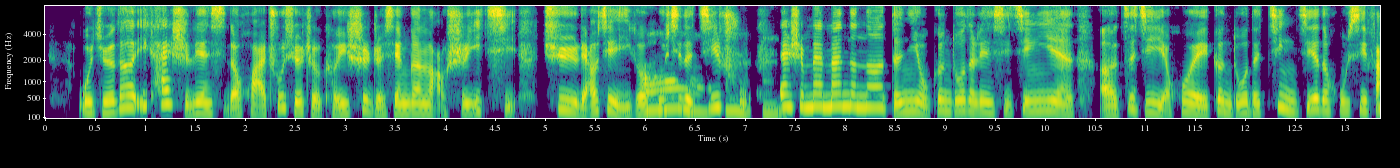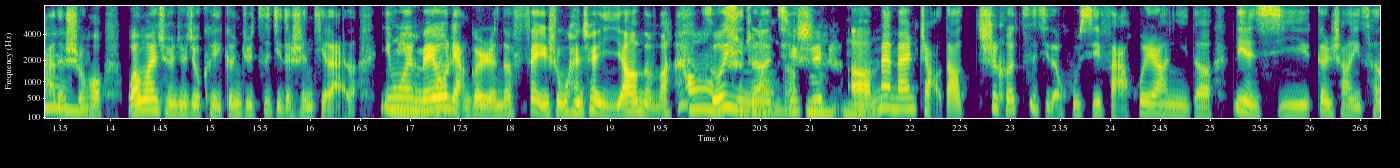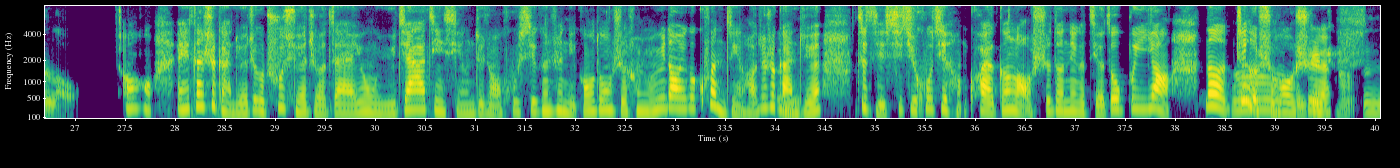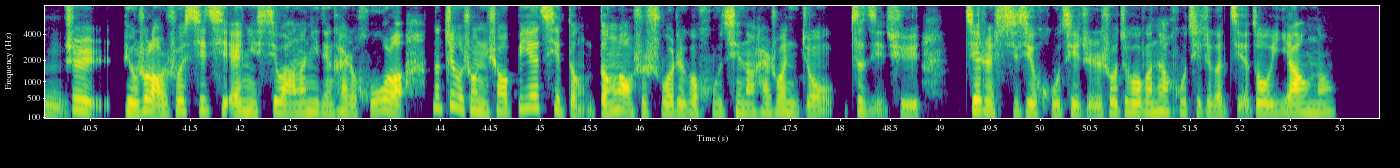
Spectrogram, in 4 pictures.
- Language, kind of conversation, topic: Chinese, podcast, 你如何用呼吸来跟身体沟通？
- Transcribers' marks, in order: laughing while speaking: "是完全一样的嘛"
